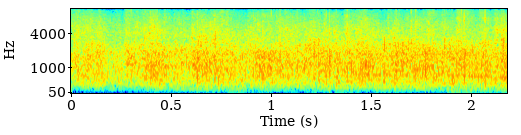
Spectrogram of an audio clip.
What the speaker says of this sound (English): Another round of applause, please, for Jenn White and Natalie Winston.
